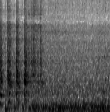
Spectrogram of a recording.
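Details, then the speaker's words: Nissan engine with a customer complaint of rough running, cranked and started: it settles into an uneven, lumpy, stumbling idle. Single-cylinder misfire, traced to a faulty ECU ignition signal. "all right let's compare him it is really running rough it feels like a single cylinder mess"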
